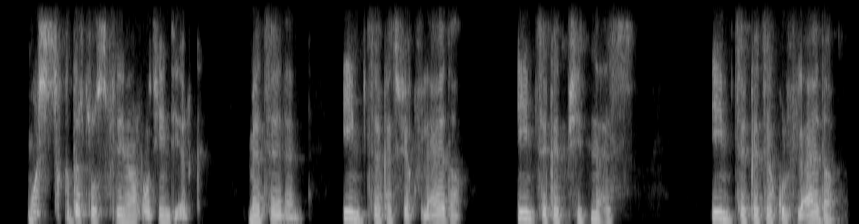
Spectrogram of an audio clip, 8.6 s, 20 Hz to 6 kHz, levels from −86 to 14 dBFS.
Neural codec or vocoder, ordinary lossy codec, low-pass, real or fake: none; Opus, 16 kbps; 5.4 kHz; real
